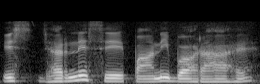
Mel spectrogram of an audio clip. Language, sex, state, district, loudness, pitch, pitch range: Hindi, male, Jharkhand, Ranchi, -16 LUFS, 145 Hz, 130-160 Hz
